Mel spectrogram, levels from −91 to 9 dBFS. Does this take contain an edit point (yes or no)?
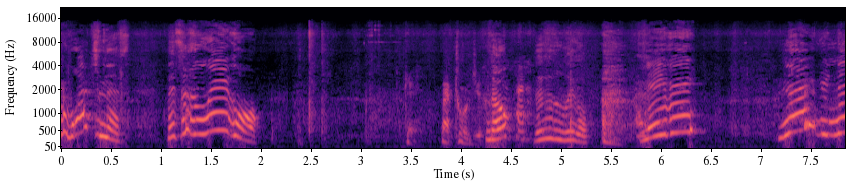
no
